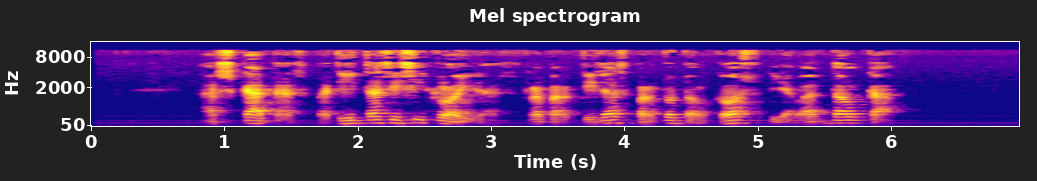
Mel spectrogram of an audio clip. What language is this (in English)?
Catalan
